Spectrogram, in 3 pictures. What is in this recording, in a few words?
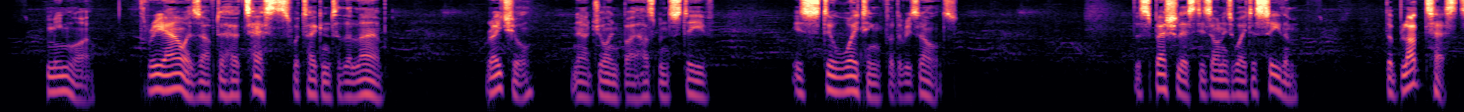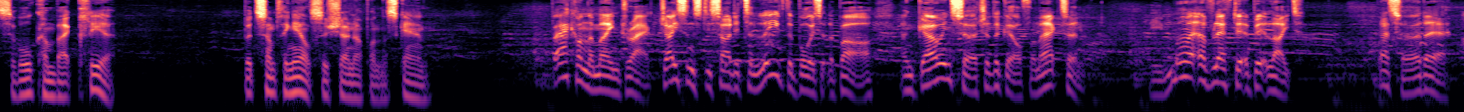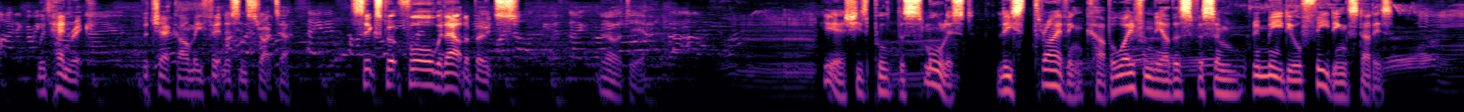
Narration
